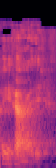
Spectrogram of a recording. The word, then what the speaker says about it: Mihaly: Mihai, is that correct pronounced? Mihai, yes.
